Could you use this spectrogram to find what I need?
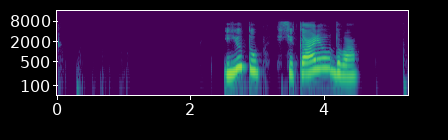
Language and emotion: Russian, positive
